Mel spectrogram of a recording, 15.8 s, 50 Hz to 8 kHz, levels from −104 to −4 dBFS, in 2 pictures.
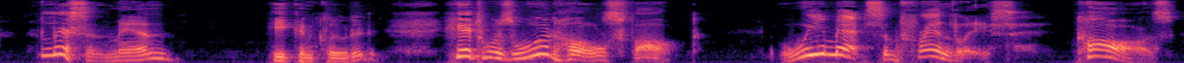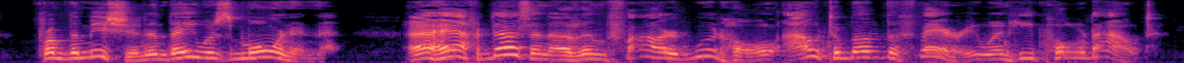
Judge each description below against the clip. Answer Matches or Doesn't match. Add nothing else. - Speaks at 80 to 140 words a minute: Matches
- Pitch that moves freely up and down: Matches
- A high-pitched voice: Matches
